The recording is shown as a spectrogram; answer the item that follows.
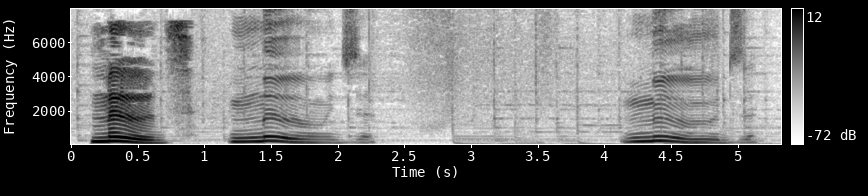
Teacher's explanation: Devoicing word endings. In American English, we often maintain the buzz in our throat for voiced consonants at the end of words.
